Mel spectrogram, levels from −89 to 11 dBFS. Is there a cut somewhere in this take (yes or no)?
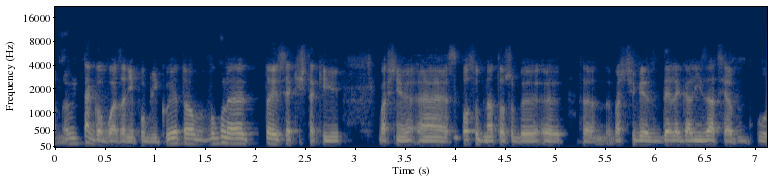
yes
